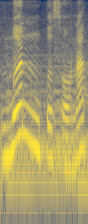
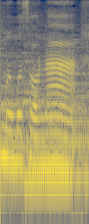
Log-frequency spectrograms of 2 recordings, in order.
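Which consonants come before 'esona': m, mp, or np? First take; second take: np; m. First: An n sound comes before the p. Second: The p is dropped, leaving only m. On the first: The speaker calls it wrong. "atau bukan menpesona" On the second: The speaker calls it right. "huruf P luluh menjadi M"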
